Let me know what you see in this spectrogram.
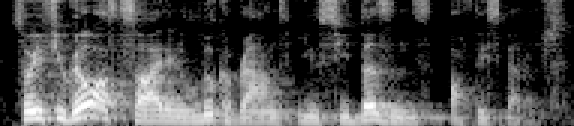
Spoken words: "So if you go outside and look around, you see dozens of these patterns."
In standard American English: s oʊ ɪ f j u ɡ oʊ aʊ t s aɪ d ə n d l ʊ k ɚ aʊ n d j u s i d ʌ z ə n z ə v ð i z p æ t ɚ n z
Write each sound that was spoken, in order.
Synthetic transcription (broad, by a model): s oʊ ɪ f j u ɡ oʊ aʊ t s aɪ d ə n l ʊ k ɚ aʊ n d j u s i d ʌ z ə n z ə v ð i s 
